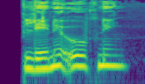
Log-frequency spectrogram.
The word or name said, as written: blændeåbning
